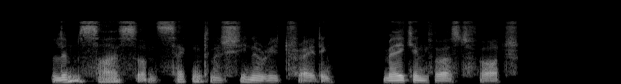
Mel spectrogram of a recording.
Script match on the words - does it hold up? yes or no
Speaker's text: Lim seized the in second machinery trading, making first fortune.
yes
